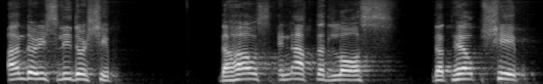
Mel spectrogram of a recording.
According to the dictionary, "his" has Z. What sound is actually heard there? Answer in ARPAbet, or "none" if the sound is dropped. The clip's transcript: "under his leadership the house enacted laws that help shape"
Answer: S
